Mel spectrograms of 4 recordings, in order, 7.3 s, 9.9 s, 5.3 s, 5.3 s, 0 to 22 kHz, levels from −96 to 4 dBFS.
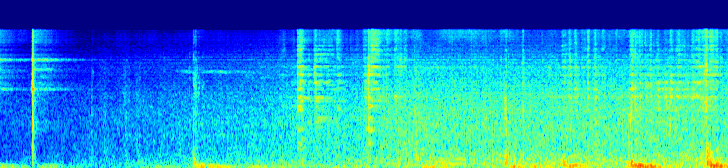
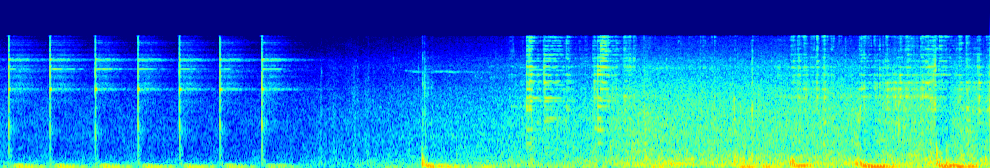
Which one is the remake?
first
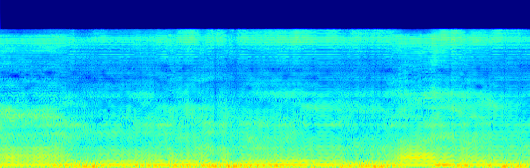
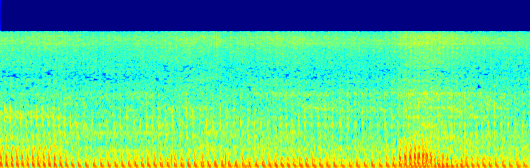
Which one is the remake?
first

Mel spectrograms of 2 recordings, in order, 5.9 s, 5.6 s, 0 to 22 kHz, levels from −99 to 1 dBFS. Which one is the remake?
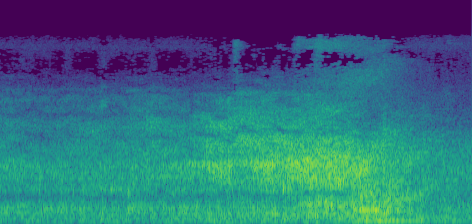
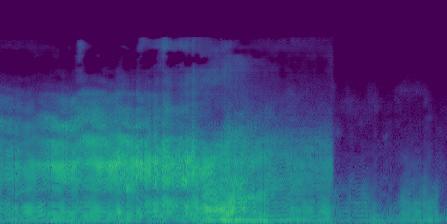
second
